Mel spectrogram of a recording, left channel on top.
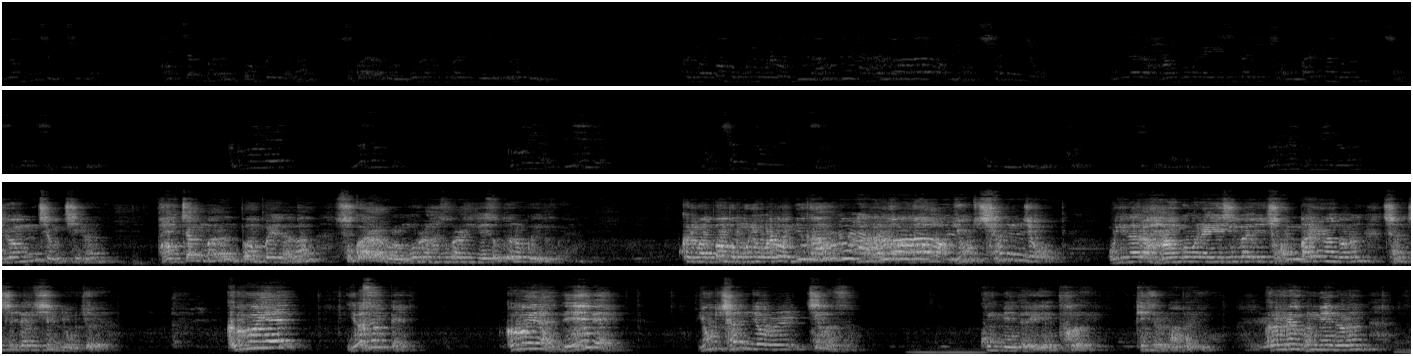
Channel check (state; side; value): quieter; left; 35.3 dB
